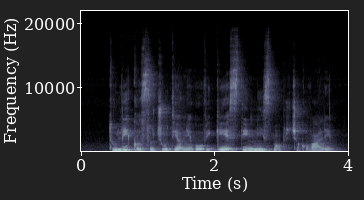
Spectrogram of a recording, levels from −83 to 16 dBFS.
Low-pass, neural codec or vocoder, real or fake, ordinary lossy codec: 19.8 kHz; vocoder, 48 kHz, 128 mel bands, Vocos; fake; none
